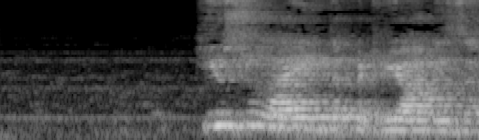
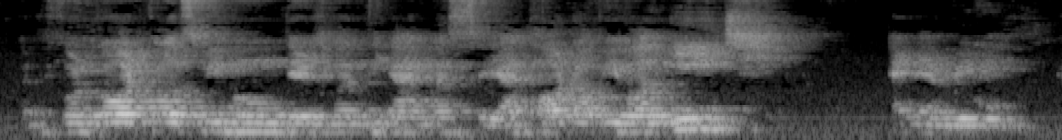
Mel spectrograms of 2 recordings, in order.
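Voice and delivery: fading farewell recitation; 2 semitones lower than usual. Acted. Dying soldier taking leave of parents, fading recitation. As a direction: recite like strength is ebbing away.

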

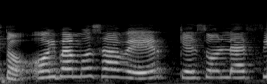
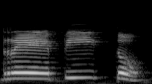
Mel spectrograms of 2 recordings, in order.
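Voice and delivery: Repito said slowly and louder; syllables drawn out; 5 dB louder, much slower than usual. Shown as a demonstration. Teacher to class, drawing out each syllable. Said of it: "Tres sílabas tiene la palabra repito".

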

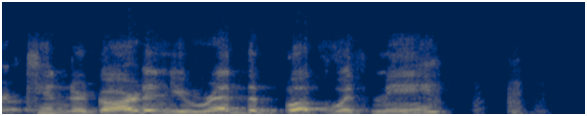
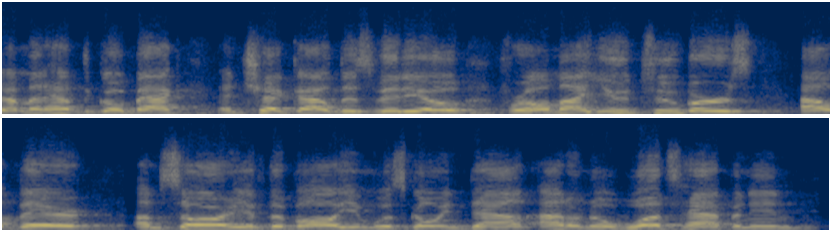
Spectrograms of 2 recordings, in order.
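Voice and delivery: ordinary delivery, nothing marked

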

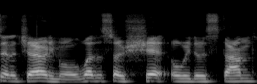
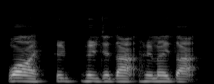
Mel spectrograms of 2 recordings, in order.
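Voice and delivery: normal talking voice

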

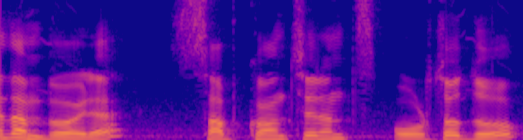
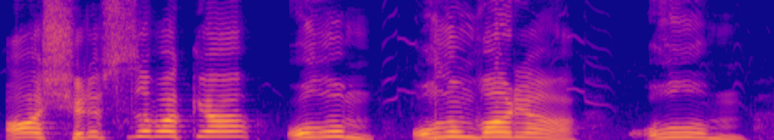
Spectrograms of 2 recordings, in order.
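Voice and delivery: outraged yell; 9 semitones higher, 7 dB louder than usual. Real, not acted. Outraged at betrayal in game.

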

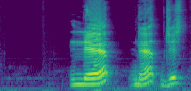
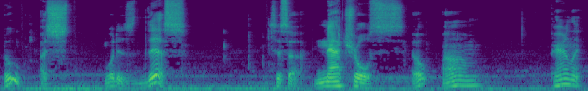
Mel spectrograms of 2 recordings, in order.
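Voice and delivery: usual speaking voice

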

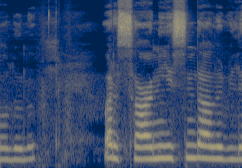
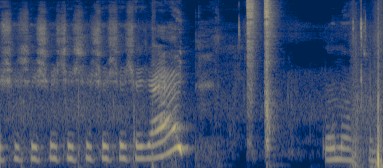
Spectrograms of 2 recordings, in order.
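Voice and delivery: ordinary delivery

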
